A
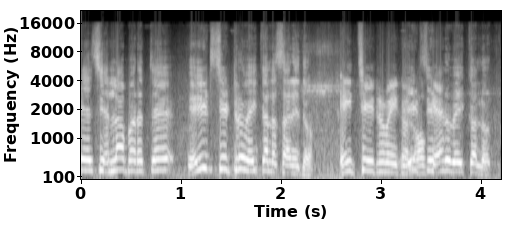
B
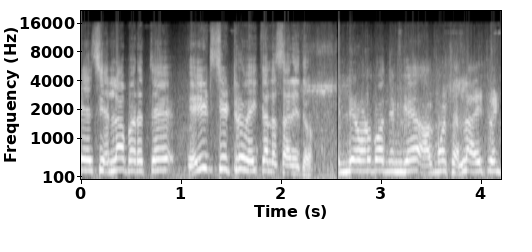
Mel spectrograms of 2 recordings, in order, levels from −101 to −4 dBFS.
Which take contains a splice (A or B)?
B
